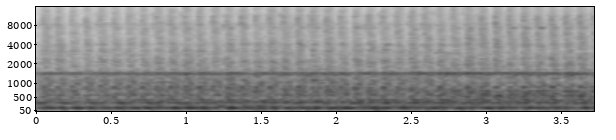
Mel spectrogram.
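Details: Serviced embroidery machine, previously jamming with skipping bobbin-case hook; test-stitching lettering: fast even needle chatter over steady hum, no hitches or skips; running right. Renewed jamming would mean worn dynamo shaft, needing dynamo replacement or rebushing.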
